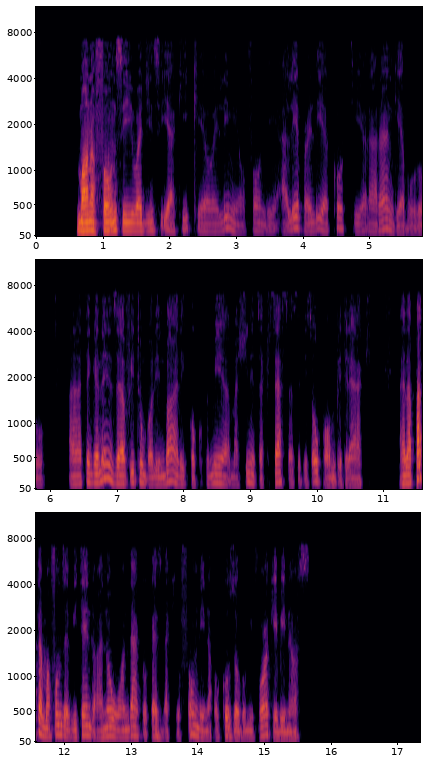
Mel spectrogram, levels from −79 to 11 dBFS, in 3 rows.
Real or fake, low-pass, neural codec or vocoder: fake; 7.2 kHz; codec, 16 kHz, 0.4 kbps, LongCat-Audio-Codec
